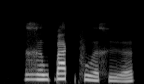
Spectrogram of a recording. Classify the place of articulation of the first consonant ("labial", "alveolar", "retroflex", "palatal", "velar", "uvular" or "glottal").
velar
